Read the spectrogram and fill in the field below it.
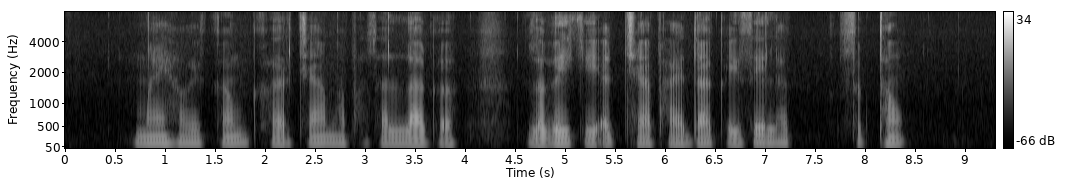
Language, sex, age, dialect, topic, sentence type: Chhattisgarhi, male, 18-24, Northern/Bhandar, agriculture, question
